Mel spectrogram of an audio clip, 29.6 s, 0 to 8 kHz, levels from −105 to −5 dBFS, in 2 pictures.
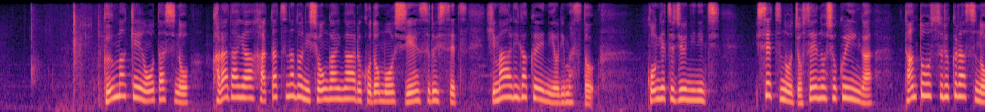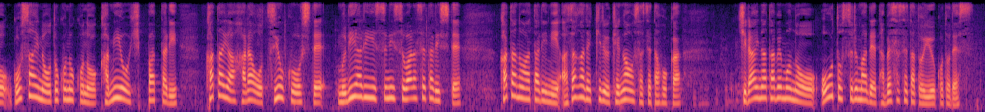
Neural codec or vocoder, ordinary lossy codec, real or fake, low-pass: none; none; real; 7.2 kHz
